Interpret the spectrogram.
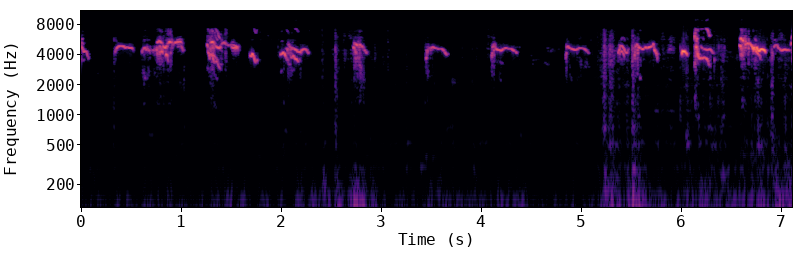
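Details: Common myna chicks lined up in a nest box awaiting food give scattered thin, high, upward-curling squeaks, sparse at first, then busier and mixed with rustling and shuffling in the last seconds.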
